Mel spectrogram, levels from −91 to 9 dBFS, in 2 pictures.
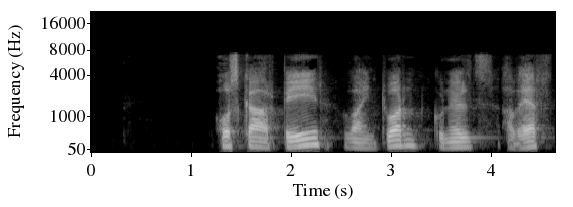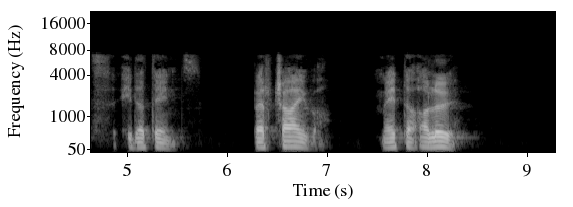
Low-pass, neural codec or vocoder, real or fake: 7.2 kHz; none; real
